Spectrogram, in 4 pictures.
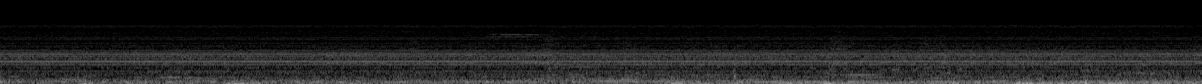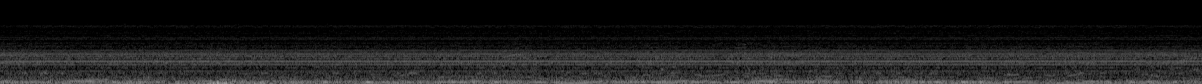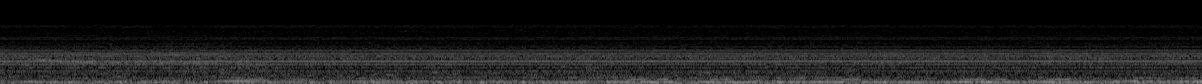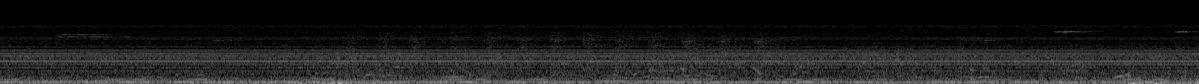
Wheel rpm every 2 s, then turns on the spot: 0, 0, 0, 0, 0, 0, 0, 0, 0, 0, 0, 0, 0, 0, 0, 0, 0, 0, 0, 0, 0, 0, 0, 0.
none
